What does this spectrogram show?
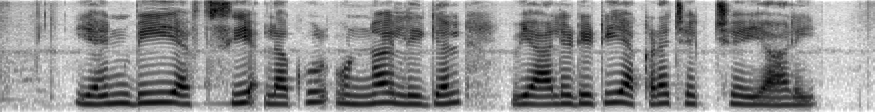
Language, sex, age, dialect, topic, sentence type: Telugu, female, 18-24, Utterandhra, banking, question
